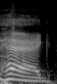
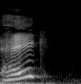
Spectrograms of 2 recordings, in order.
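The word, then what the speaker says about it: Haag: last name that's crazy what is it hake yeah you said hag that's flopped dude my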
